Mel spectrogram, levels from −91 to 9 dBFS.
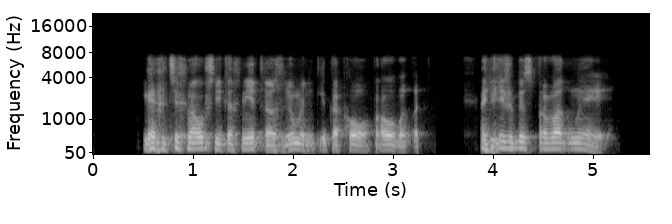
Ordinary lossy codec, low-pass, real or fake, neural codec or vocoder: Opus, 24 kbps; 7.2 kHz; fake; codec, 16 kHz, 1 kbps, FunCodec, trained on Chinese and English, 50 frames a second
